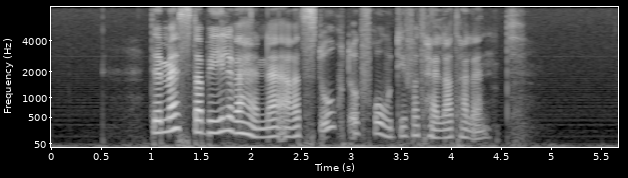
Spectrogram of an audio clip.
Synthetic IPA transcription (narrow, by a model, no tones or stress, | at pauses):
d̪̥eːmɛsst̪ɑbiːləʋeːhɛnəʔæ̰ːʁɛt̪st̪uːʁt̪oːɡfʁuːd̪ɪfɔʁt̪ʰɛləʁt̪ʰɑlʔɛ̰nt̪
